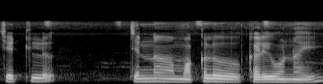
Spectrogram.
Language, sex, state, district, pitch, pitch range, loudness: Telugu, male, Andhra Pradesh, Srikakulam, 120 Hz, 120-140 Hz, -20 LUFS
